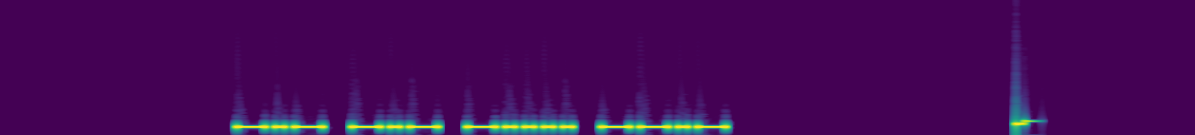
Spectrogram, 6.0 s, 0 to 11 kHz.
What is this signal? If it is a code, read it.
Morse code, heard as a keyed tone, about 25 wpm, 700 Hz. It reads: KK6Q
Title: USA Call Signs - 2x Character Spacing - 25wpm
